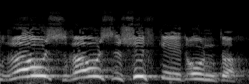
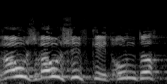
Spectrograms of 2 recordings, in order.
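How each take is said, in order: First: Much higher, much louder roar; bellowing at full force. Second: Desperate calling out. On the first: Steward roaring at the card players in the salon, full bellow. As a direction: yell with all your strength to wake them. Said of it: "Brüllt aus Leibeskräften". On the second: Steward running past cabins warning passengers, desperate shout. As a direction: call out to the cabins in alarm. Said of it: "ruft verzweifelt". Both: Retold or imitated.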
